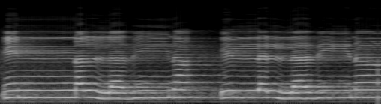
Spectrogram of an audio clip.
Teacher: اب نون پہ غنہ بھی ہوگا اور اس کو ساتھ ملانا بھی ہے لام کے ساتھ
